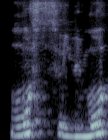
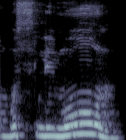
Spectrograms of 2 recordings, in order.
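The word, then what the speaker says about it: مُسْلِمُونَ: আমরা কিতাবুন বলি না আমরা বলি কিতাবুন এক আলিফ লম্বা মুসলিমুন বলি না মুসলিমুন মিমে এর মিমের পরে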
